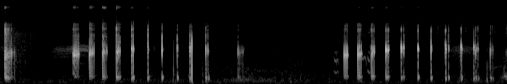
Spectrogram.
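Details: Grey francolin call used for hunting and trapping wild birds in Pakistan: two bursts of rapid, rasping notes, fast and slightly uneven, split by a short pause with one isolated note, over a quiet background.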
